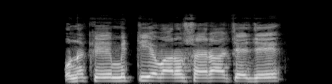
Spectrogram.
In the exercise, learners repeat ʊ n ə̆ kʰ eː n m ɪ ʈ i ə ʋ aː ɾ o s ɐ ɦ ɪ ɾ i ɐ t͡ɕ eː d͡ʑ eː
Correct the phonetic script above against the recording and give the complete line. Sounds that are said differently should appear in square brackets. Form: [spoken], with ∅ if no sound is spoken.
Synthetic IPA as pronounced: ʊ n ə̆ kʰ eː [∅] m ɪ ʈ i ə ʋ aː ɾ o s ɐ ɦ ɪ ɾ [a] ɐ t͡ɕ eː d͡ʑ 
